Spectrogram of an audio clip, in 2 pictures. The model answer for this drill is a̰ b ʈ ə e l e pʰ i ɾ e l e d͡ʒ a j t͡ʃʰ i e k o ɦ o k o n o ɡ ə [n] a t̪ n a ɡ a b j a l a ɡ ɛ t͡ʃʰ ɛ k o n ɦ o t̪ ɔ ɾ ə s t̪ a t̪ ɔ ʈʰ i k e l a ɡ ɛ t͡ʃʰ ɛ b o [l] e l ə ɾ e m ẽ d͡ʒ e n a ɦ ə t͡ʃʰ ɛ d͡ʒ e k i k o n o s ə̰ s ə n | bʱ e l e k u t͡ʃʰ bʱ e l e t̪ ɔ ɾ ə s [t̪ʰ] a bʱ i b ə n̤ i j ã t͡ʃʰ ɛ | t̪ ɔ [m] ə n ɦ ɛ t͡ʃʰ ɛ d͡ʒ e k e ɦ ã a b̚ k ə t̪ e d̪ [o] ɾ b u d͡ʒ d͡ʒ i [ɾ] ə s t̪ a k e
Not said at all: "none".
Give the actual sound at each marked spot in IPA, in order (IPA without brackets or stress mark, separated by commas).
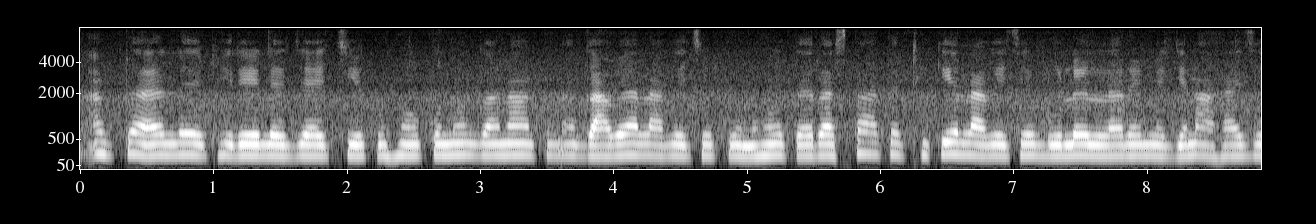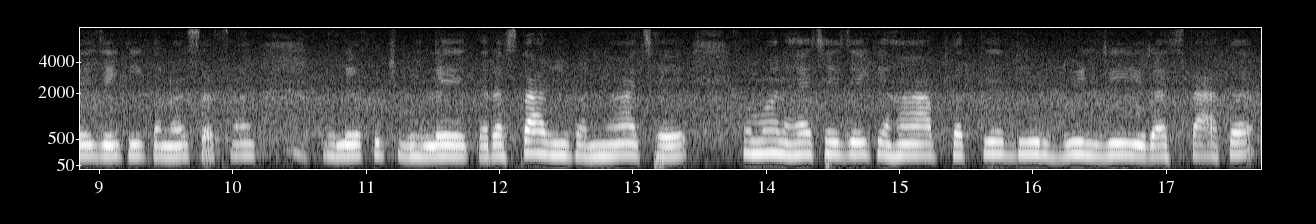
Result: n, l, t̪, m, u, ɾ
